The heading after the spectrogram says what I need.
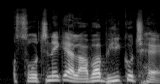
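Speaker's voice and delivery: plain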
